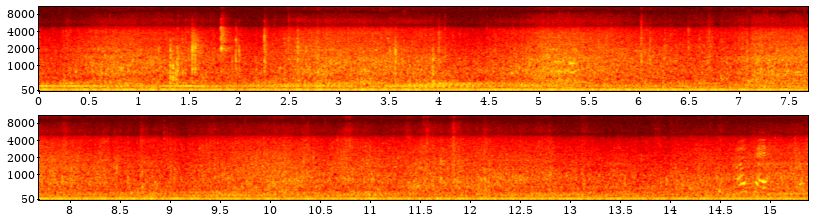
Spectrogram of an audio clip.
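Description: Steady rushing outdoor noise picked up by a home camcorder's microphone, over a low steady hum, with a couple of sharp knocks about a second and a half in.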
